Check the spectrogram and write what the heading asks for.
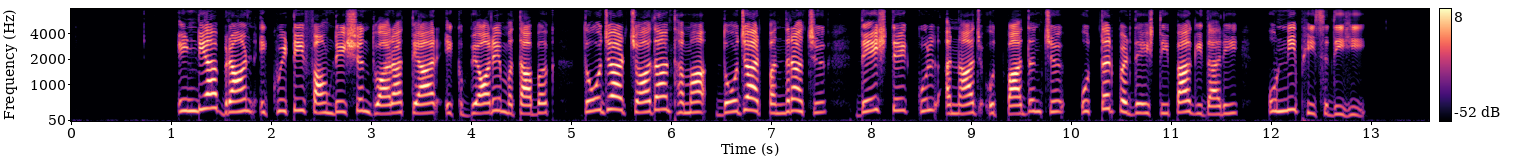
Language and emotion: Dogri, neutral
